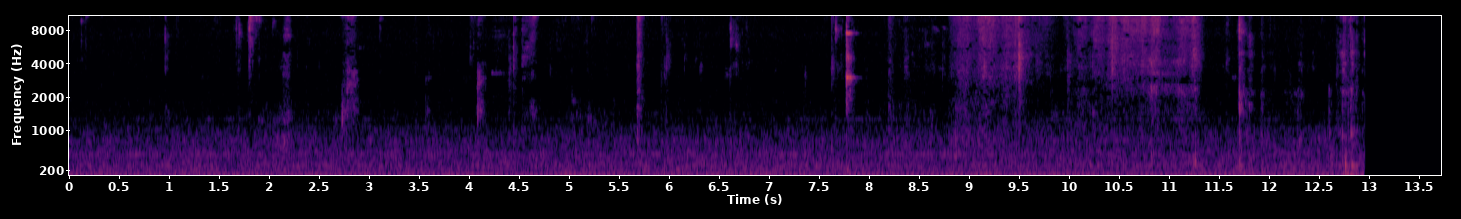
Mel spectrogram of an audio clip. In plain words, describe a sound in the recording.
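A woman chews food close up.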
